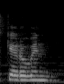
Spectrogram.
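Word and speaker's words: Kerowyn: um so um all right my name is kerwin who's real heroine yeah k-e-r-o-w-y-n and you guys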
